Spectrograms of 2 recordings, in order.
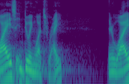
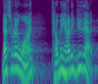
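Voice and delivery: higher, louder, impatient pleading; eager demand; 8 semitones higher, 5 dB louder than usual. Retold or imitated. A believer demanding instructions from God, loud and eager. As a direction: beg for the answer like an eager student. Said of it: "Our first instinct is to ask".

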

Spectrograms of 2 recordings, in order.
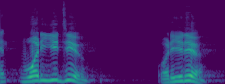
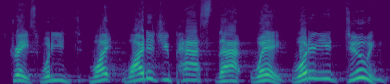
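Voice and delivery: higher, louder nagging; irritated chirping; 4 semitones higher, 5 dB louder than usual. Retold or imitated. Father nags daughter at scrimmage, irritated. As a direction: needle her like a frustrated coach-dad. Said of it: "I found myself just chirping at her".

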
